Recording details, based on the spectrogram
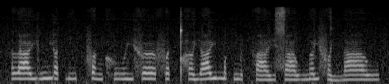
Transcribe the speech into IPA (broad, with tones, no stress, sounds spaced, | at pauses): l aː˧ j ɪ˥ ŋ j ɐ˨ t̚ iː˨˥ p̚ f ɐ˨˧ ŋ h uː˧ j f œː˧ f ɐ˨˥ t̚ pʰ ɐ˨˧ j aː˥ j m ɐ˥ k̚ m ɵ˨˥ t̚ f aː˨ j s aː˨˧ w n̪ ɐ˥ j f ɐ˨˩ j n̪ aː˥ w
